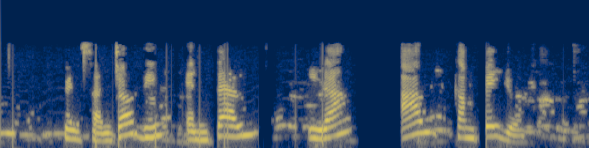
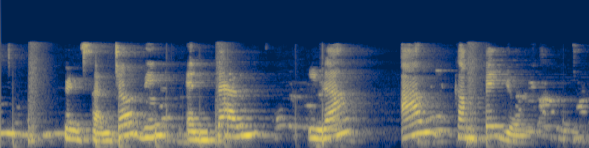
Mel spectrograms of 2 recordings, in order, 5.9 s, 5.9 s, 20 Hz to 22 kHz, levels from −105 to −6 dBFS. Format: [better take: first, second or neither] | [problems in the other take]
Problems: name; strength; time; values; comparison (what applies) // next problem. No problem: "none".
first | background sound (Snare drum); 19 dB below the speech // room echo; dies away in 0.4 s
